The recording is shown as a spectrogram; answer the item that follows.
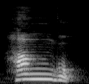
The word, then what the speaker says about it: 한국: Hanguk. Hanguk. Dibaca menjadi, pelafalannya menjadi hangguk. Hangguk. Ini dikarenakan bacim nien bertemu dengan konsonan giok.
